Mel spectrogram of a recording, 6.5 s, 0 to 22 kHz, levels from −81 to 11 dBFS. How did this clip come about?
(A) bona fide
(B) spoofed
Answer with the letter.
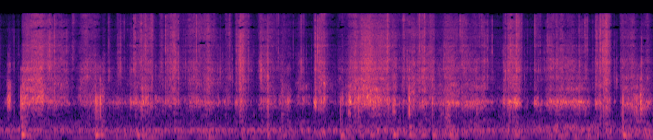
B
